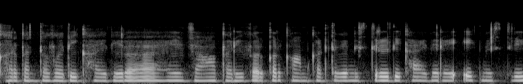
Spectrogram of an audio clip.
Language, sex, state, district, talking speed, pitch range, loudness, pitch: Hindi, female, Odisha, Sambalpur, 230 wpm, 175-180 Hz, -22 LUFS, 175 Hz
